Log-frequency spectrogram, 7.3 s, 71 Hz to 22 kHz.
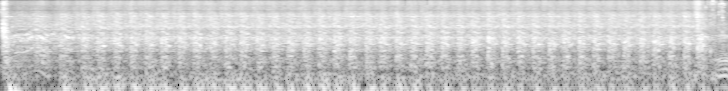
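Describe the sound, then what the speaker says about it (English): A Jeep YJ's AMC 258 inline-six cranks and starts after an oil change, loud, close and continuous, with the engine churning steadily throughout and rising slightly at the end. "Let's see if she'll crank."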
